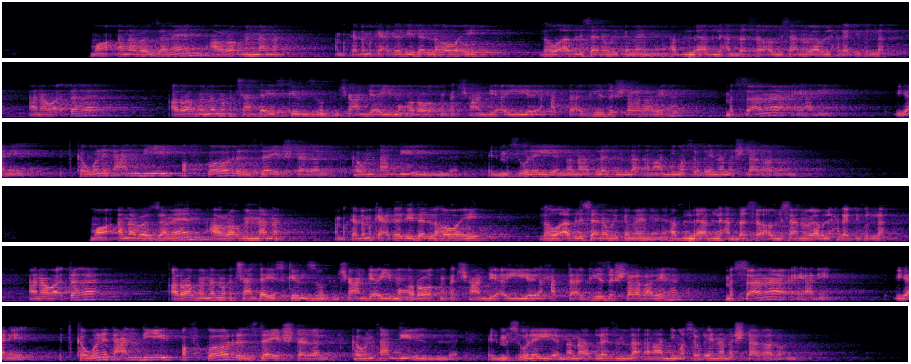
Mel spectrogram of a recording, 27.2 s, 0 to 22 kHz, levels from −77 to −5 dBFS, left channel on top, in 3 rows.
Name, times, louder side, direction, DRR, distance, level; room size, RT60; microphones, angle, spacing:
voice 1, 0.9-2.8 3.3-4.8 5.4-10.1 10.7-17.4 18.0-18.5 18.9-26.1, right 3 dB, 85° right, 6 dB, 1.5 m, -29 dB
23.5 x 20.5 x 9.5 m, 2.1 s
head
